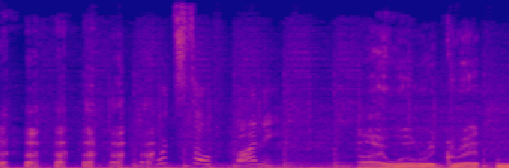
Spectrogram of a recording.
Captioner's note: laughs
